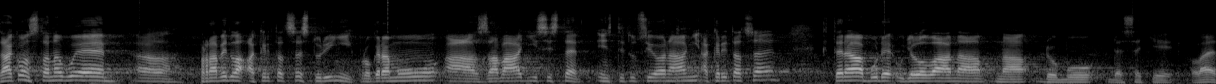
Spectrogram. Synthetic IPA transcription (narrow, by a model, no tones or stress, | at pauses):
zaːko̞nst̪ano̞vujɛ | pɾavɪdlaʔakɾɪt̪at͡sɛst̪udɪjɲiːxpɾo̞ɡɾamuːʔazavaːɟiːsɪst̪ɛːmɪnst̪ɪt̪ut͡sɪo̞naːlɲiːʔakɾɪt̪at͡sɛ | kt̪ɛɾaːbudɛʔuɟɛlo̞vaːnanado̞budɛsɛcɪ̰ | lɛt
